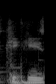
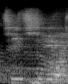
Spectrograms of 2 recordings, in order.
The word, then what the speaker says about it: QiQi: So the real pronunciation is QiQi. QiQi, so it means 7 in Mandarin Chinese. But, like Queen Elizabeth, I am for the people. So white people, you're welcome to call me QiQi, okay?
